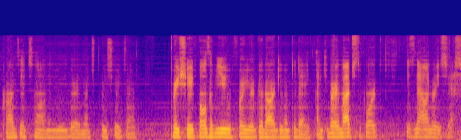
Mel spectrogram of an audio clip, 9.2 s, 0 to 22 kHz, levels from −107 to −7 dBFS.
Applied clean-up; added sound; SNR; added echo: neural separator model SepFormer DNS4.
